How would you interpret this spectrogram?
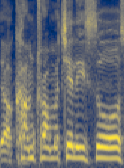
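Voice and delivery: put-on loud, high, shouty East London Cockney accent. Recalling his group turning up beside jam and biscuit sellers, retelling a loud Cockney shout. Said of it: "loud, shouty Cockney".

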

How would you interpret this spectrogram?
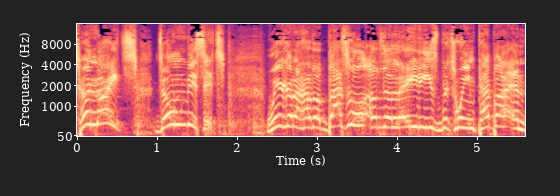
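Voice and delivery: very high, loud, hollered shouting. Voicing a character announcing a fight to the bar: shouting announcement. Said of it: "starts shouting".

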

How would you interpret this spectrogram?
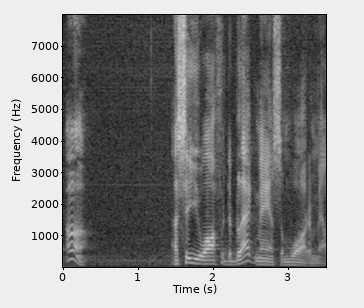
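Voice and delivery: dry, dead serious deadpan, no laugh. Retelling a joke they made to a woman, reenacting own deadpan delivery. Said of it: "looked at her with a straight face and said".

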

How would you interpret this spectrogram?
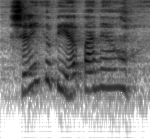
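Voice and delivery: small, sweet, soft high voice. Retelling what a voice said while something knocked at the back door, small sweet voice. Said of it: "a small, sweet voice was just like".

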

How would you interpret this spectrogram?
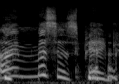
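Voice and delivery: very high, squeaky, playful put-on character voice. Saying the first one should have been Mrs. Pig: high Mrs. Pig voice. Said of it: "In a higher voice".

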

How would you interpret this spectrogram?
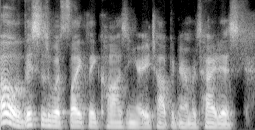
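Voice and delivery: plain

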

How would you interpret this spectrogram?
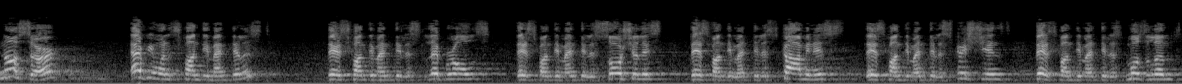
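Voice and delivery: normal talking voice

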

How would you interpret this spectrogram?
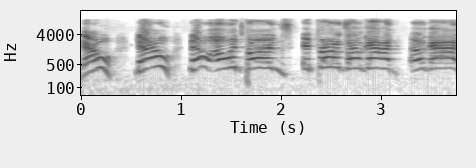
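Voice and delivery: very high, agonized kobold screaming. Telling the players what they hear: a kobold screaming in pain. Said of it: "You hear a kobold screaming".

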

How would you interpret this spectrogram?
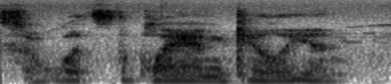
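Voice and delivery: very hushed, high, conspiratorial sidelong half-whisper. Voicing a character who shields his visor and asks Killian the plan: half-whispering. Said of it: "kinda whispers to Killian".

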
